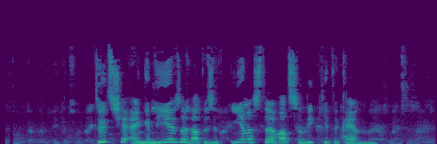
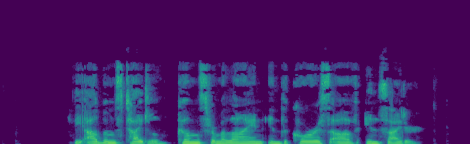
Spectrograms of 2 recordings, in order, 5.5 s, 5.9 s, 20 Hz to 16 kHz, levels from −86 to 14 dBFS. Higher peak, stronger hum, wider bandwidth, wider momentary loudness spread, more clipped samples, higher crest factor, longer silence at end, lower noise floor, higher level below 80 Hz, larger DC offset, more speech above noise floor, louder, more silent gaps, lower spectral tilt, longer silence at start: second, -10 dBFS vs 0 dBFS; neither; first, 11.5 kHz vs 9.4 kHz; about the same, 10 LU vs 9 LU; neither; about the same, 20 dB vs 16 dB; second, 0.4 s vs 0.65 s; second, -55 dBFS vs -89 dBFS; second, -84 dBFS vs -52 dBFS; neither; second, 27 dB vs 74 dB; second, -28 LUFS vs -15 LUFS; neither; second, -3.5 dB/octave vs -5.5 dB/octave; second, 0.2 s vs 0.95 s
